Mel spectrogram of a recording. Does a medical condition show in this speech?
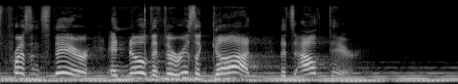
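No.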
